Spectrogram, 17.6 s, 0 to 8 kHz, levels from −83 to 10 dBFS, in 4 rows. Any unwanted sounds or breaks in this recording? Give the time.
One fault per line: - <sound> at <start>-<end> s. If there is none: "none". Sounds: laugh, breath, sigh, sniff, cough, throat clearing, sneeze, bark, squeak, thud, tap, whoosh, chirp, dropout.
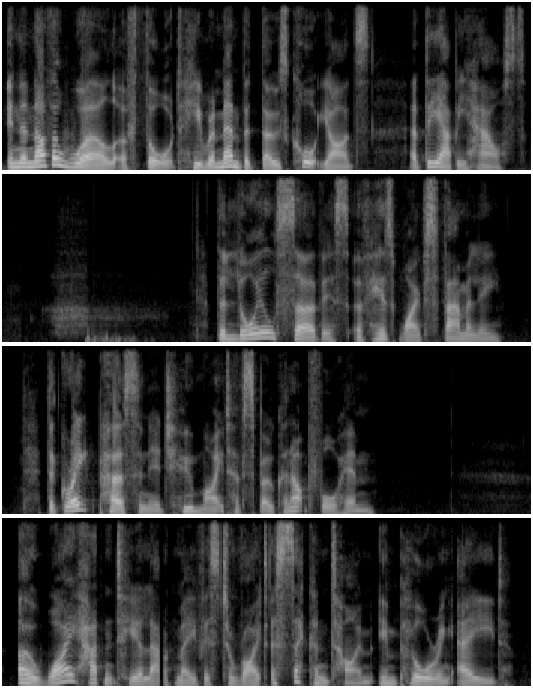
- sigh at 4.6-5.8 s
- dropout at 14.5-14.6 s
